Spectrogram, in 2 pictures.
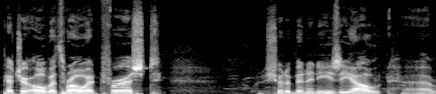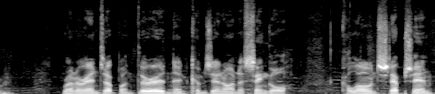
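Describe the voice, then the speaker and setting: A man calling a local baseball game as play-by-play commentator, relaxed and conversational, with a voice that is starting to go. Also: measured pace. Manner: low-key, conversational calls. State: losing his voice.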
